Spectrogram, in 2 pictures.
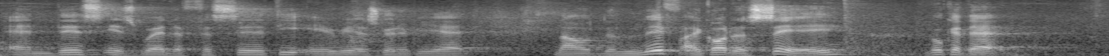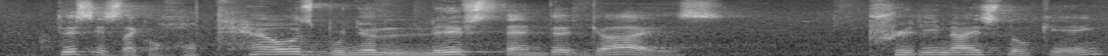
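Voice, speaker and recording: A young property vlogger with a Malaysian English accent walks viewers around a residential complex and its outdoor areas, chatting in an upbeat, colloquial way with "lah" tags. His mid-range voice is slightly mellow, with a little hiss or hum.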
